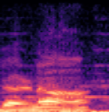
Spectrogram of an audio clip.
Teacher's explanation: इनका उच्चारण जीभ के मूर्धा से लगने पर ही हो सकता है। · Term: मूर्धन्य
